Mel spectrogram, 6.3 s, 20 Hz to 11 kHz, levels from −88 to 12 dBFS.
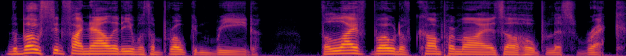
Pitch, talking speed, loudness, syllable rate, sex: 135 Hz, 145 wpm, -19 LUFS, 4.5 syllables/s, male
